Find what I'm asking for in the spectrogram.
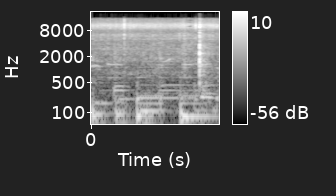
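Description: Onion-garlic chutney masala with salt sautéing in oil for a Kolhapuri tambda rassa: a steady close sizzle and crackle, with a spoon scraping and stirring the pan in a few rhythmic strokes.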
